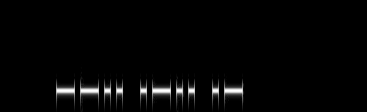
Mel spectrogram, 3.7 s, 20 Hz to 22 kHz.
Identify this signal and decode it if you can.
Morse code, heard as a keyed tone, about 20 wpm, 700 Hz. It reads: ZLA
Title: USA Call Sign Postfixes - 3 Letters 20wpm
